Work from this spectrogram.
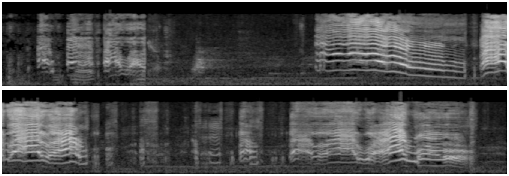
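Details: A French Bulldog out walking with its owner gives high, squeaky whines that slide downward, with short yips in between.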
